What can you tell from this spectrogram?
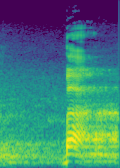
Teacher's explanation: kalau huruf ba itu sifatnya tidak keluar nafas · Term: jahr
